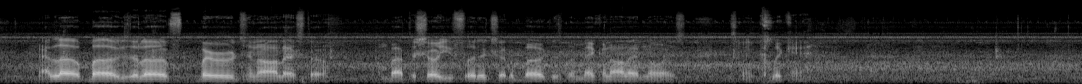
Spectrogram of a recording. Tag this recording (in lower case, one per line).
speech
